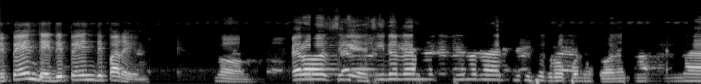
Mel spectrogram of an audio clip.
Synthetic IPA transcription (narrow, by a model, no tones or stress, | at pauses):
ɛpɛnd̪ɛd̪ɛpɛnd̪ɛpɐɾɛn | ʔoʔpɛːɾo̞sɪɡɛsiːnonɐsiːnonɐt̪it̪osɐɡɾuːponɐt̪o̞nɐɐnɐ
